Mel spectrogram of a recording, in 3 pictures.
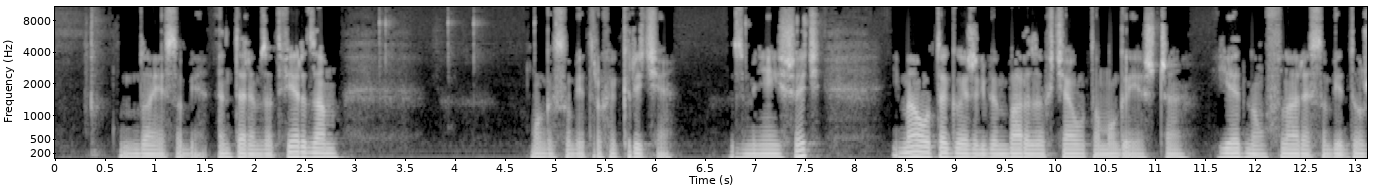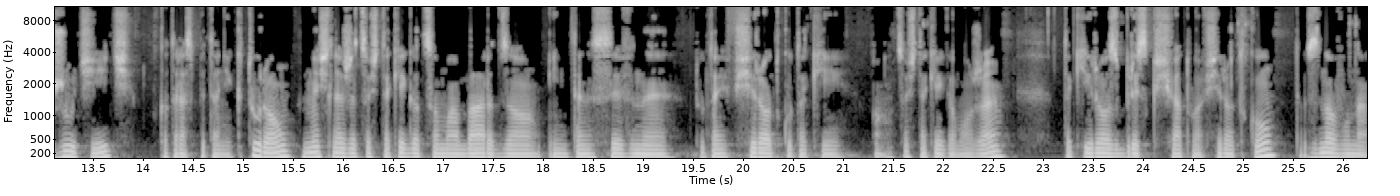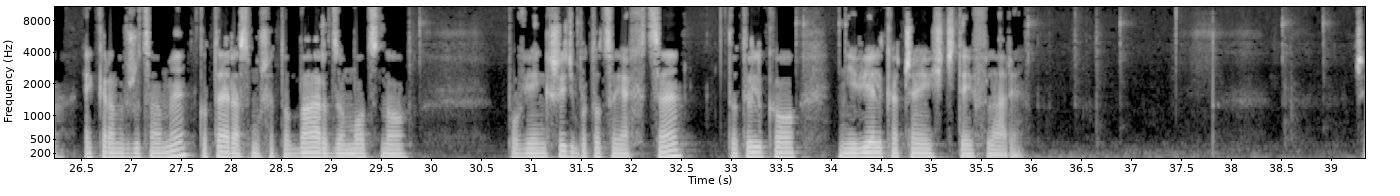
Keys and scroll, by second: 0.1 Return, 21.6 space, 27.5 ctrl+t.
